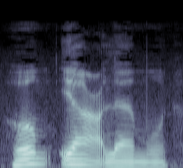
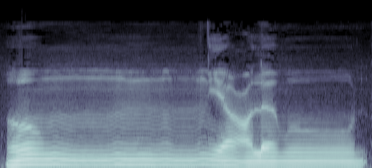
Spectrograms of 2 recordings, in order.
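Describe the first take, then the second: First: The m is said clearly without a hum. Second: The m is held with a nasal hum. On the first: The speaker calls it right. "Di sini idhar" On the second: The speaker calls it wrong. "dibacanya digayem"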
